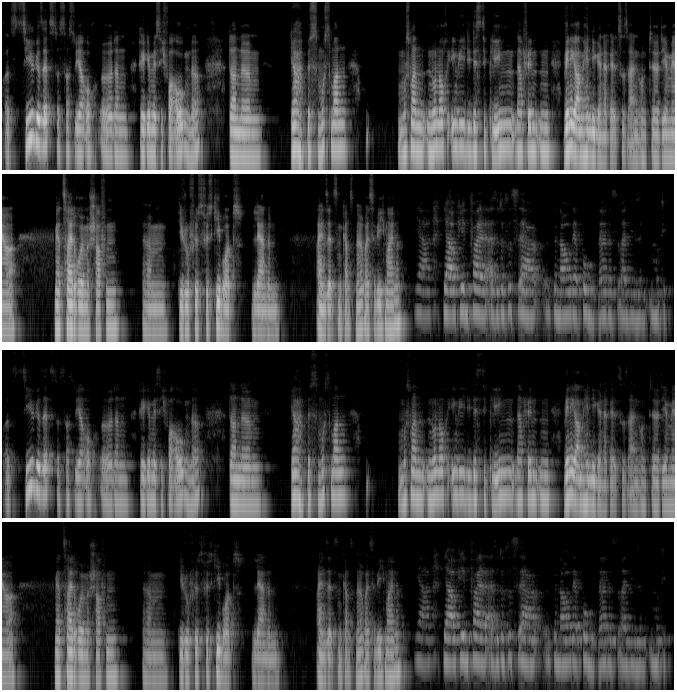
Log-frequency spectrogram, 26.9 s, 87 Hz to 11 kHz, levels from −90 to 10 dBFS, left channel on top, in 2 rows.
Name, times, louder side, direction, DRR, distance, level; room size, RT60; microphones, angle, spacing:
voice 1, 0.0-4.0 4.6-5.2 5.8-6.9 7.9-13.7 14.5-15.8 16.3-16.8 17.0-18.2 18.5-19.0 19.8-21.5, left 5 dB, 85° left, 0.5 m, -26 dB
voice 2, 21.7-26.7, left 1 dB, 25° left, 2.3 m, -42 dB
18.5 x 11.5 x 3.0 m
head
